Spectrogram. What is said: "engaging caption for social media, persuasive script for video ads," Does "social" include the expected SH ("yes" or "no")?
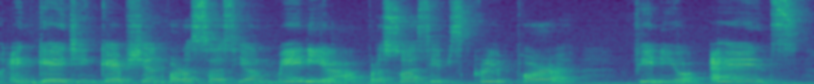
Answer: no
